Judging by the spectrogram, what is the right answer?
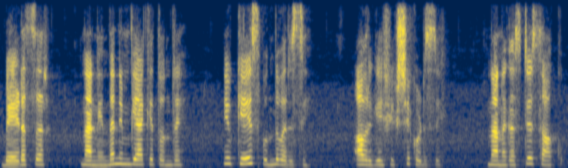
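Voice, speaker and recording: A woman's voice: medium pitch, fairly even intonation, normal speed, long pauses, lightly acted. Woman doing sad young orphan girl witness, pleading, says sir a lot, audio story. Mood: resigned. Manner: tearful pleading, keeps saying sir.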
